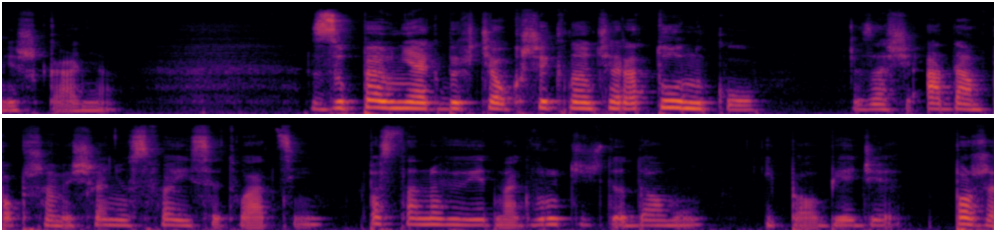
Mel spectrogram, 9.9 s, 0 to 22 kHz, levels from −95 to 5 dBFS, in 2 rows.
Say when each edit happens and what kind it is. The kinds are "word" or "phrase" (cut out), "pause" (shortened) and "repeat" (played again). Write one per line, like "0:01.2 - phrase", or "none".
none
